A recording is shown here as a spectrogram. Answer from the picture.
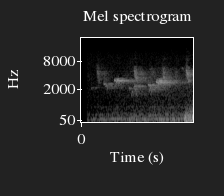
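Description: Faint bird chirps: several short, high calls in quick succession.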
